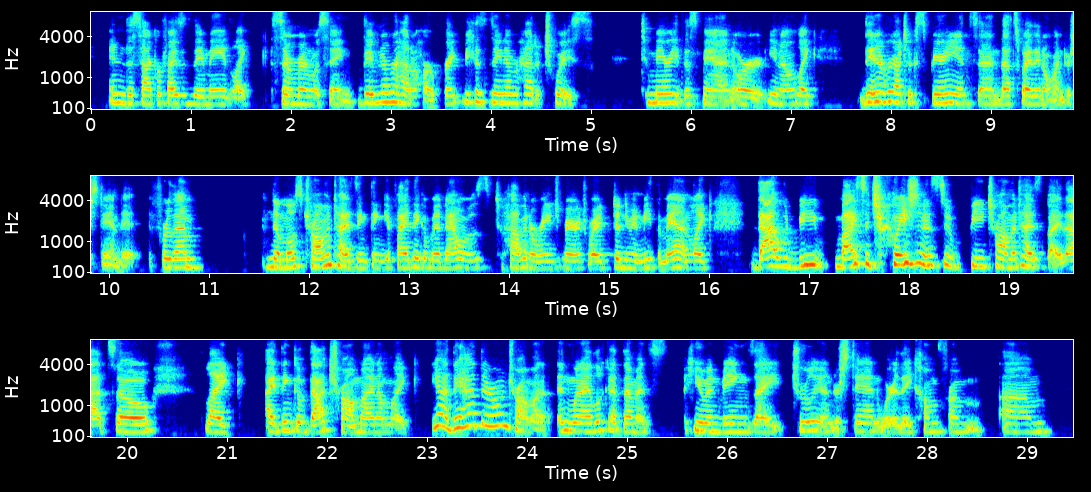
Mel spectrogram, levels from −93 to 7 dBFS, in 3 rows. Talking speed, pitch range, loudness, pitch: 225 wpm, 195-240 Hz, -24 LUFS, 210 Hz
